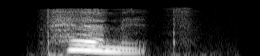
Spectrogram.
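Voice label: "permit", English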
